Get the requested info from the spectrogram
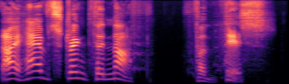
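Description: A man voicing a cruel, snake-faced dark wizard with a high, hissing, snarling voice in an audiobook. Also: very animated, slow, vocal fry, dry recording, clean studio sound, heavily acted. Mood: commanding. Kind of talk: dramatic audiobook character voice.

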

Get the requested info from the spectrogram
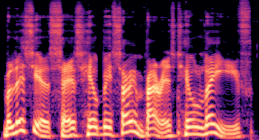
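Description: A man's voice: sits high, sing-song, moderate pace, a bit bright, dry recording, studio quality, voice pushed up, heavily acted. A man voicing an earnest, worried and slightly hesitant boy in a storybook.

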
